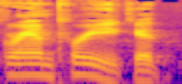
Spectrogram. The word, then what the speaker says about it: Grand Prix: I like the Grand Prix. – That's how I normally would have said it, like, younger, too, because I keep forgetting that it's Grand Prix. The X is silent.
